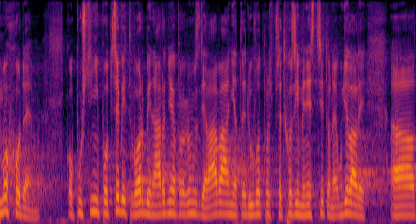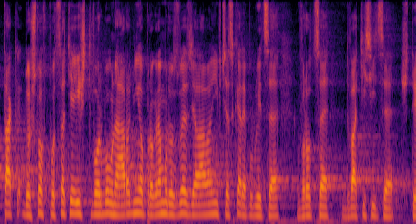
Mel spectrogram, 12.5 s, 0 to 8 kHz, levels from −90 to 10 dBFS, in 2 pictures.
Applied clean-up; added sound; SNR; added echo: none; none; none; none.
